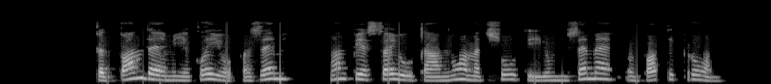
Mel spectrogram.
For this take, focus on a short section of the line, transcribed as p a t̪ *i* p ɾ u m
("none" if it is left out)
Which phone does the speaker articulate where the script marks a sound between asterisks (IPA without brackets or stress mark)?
i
